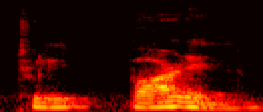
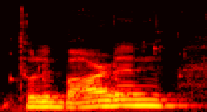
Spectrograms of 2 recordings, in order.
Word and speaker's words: Tullibardine: And if you see those Gaelic names like Auchentoshan, Tullibardine, Bunnahabhain, they are all pronounced on the second syllable.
